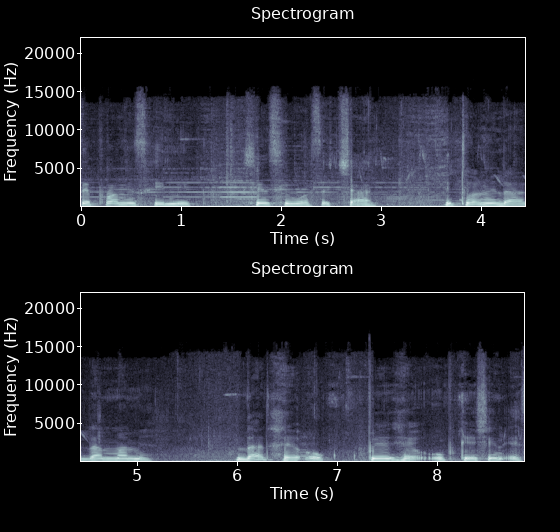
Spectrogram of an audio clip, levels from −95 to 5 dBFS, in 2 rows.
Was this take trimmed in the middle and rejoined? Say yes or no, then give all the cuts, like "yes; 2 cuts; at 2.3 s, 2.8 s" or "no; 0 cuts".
no; 0 cuts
